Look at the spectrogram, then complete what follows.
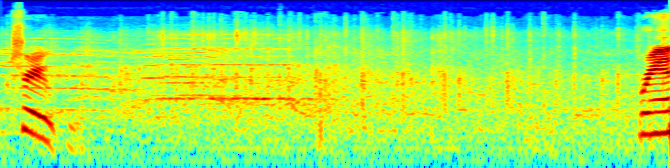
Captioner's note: applause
